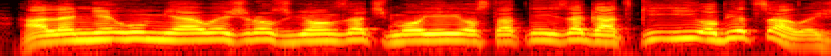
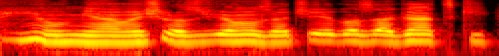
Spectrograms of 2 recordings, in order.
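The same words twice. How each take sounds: First: High, loud reproach; insistent protest. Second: High creature voice, less forceful; Gollum's voice. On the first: Bilbo reminds Gollum of his promise, insistently. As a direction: press the point, raised voice. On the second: Gollum repeats Bilbo's reproach, in a creature voice. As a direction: echo it in a peevish creature whine. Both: Acted.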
